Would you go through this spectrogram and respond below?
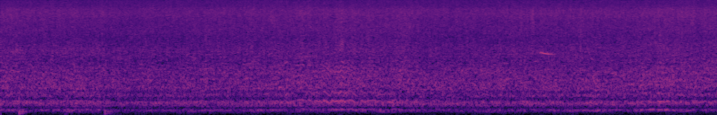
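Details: A constant, dense buzzing of many bees. Layered low drones hold steady with slight swells in loudness, over a broad background hiss.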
